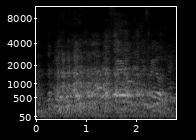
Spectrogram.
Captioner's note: audience laughs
